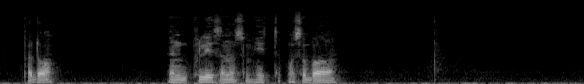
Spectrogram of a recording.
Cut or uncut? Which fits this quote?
cut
